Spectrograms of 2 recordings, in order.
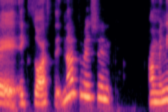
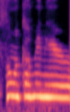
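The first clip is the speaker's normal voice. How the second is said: urgent, high-pitched shout; 7 semitones higher, 5 dB louder than usual. Quoting their grandma yelling at the nurse, the speaker retells the urgent yelling. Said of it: "she's yelling at the nurse".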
